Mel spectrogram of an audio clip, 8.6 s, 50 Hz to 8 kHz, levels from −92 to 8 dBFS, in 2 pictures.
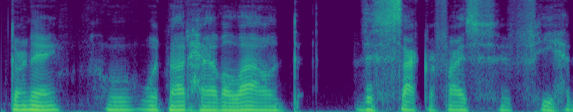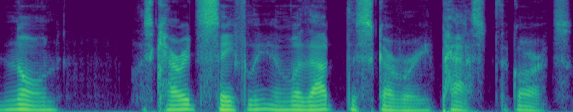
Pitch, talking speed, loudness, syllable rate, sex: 105 Hz, 145 wpm, -21 LUFS, 4.9 syllables/s, male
